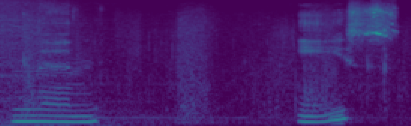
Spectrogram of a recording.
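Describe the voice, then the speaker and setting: A woman's voice: on the low side, steady tone, drawn-out words, gravelly, music in the background. A woman streamer giving casual gameplay commentary, murmuring to herself as she plays. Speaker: game streamer.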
